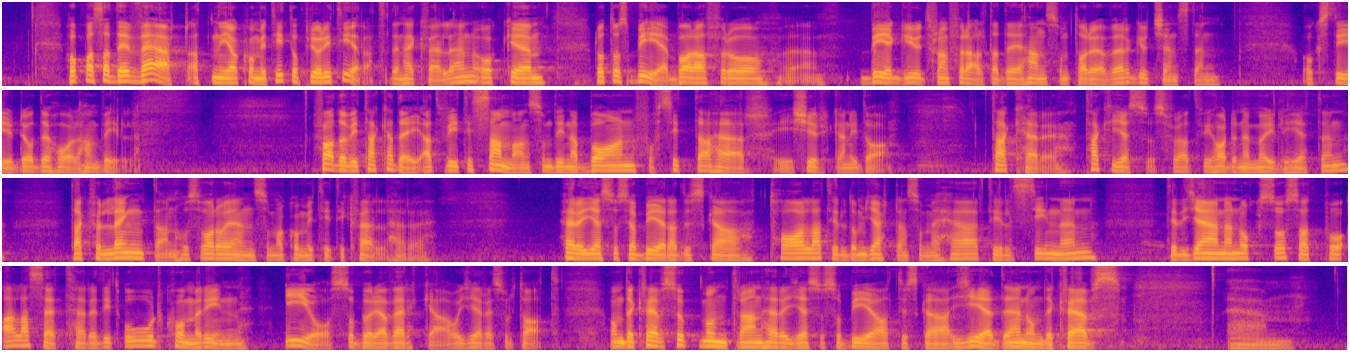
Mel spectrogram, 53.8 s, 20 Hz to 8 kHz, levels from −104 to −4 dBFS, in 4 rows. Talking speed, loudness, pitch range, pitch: 155 wpm, -26 LUFS, 95-125 Hz, 110 Hz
